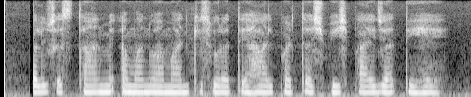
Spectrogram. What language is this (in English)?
Urdu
